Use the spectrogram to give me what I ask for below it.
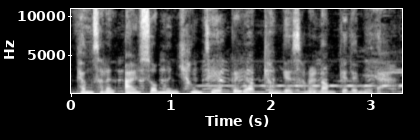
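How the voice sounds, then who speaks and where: A woman's voice: medium pitch, animated, fast, over music. A woman reading scripted horror stories as narrator.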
